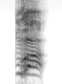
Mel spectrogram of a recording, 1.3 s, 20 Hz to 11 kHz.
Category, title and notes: Speech > Other
Character Death 2
I made to use for RPG Game in mind. Could be used for anything else you can think of though. Made by R&B Sound Bites if you ever feel like crediting me ever for any of my sounds you use. Good to use for Indie game making or movie making. This will help me know what you like and what to work on. Get Creative!
Character, Death, RPG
